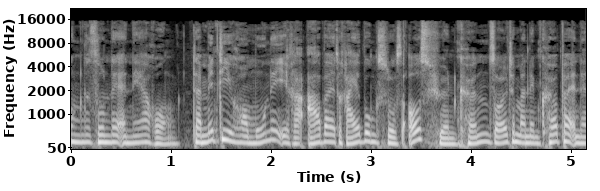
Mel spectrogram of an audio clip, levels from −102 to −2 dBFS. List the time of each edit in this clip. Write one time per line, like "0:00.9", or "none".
0:01.1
